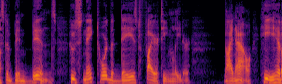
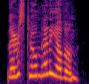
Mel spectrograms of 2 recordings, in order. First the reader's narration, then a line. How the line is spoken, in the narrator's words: he cried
